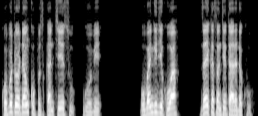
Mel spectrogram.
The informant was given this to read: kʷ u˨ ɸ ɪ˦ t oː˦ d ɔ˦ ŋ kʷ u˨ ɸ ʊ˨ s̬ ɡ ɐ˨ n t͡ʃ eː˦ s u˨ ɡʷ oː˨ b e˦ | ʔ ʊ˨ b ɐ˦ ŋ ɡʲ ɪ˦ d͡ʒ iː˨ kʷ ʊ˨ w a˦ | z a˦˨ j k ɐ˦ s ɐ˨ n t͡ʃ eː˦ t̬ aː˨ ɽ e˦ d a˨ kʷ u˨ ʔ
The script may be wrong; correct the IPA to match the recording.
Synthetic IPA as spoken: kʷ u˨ ɸ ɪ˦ t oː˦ d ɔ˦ ŋ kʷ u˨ ɸ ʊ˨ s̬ k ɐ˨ n t͡ʃ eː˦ s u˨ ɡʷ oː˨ b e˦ | ʔ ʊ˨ b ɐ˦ ŋ ɡʲ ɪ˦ d͡ʒ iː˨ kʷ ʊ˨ w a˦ | z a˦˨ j k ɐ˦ s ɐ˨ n t͡ʃ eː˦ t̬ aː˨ ɽ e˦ d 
